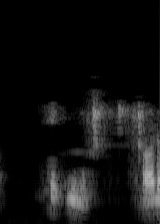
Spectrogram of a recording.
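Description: A man's speaking voice: a half-second dead gap, then low voice sounds, and continuous speech picks up again near the end.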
